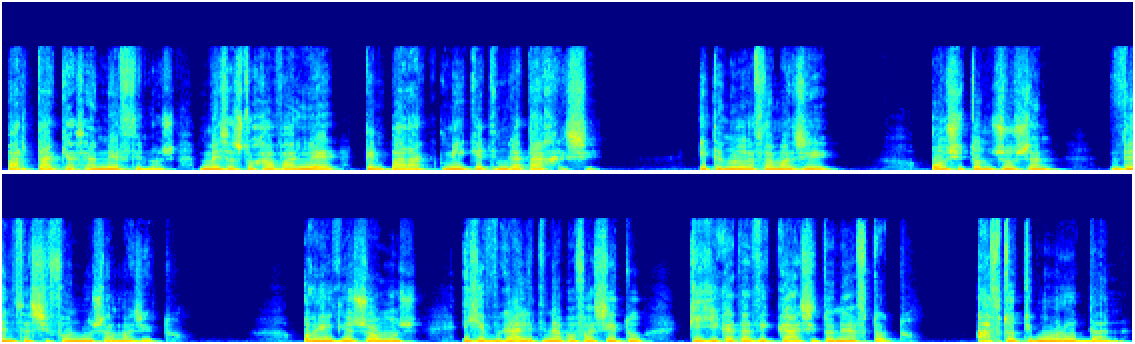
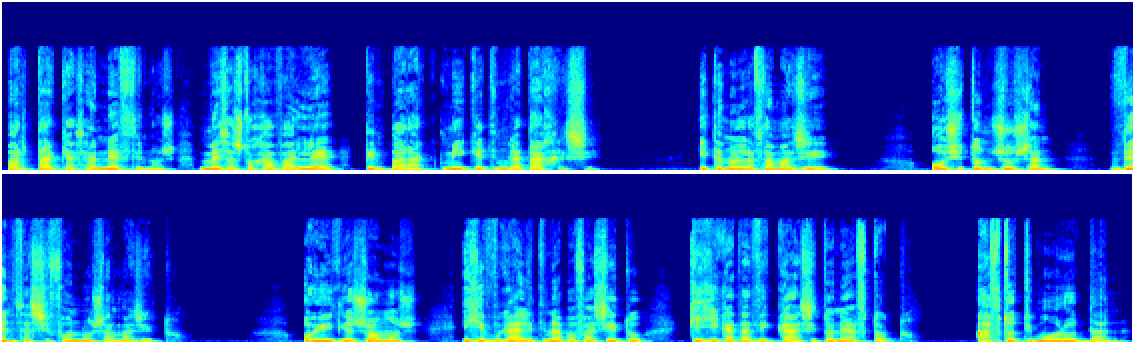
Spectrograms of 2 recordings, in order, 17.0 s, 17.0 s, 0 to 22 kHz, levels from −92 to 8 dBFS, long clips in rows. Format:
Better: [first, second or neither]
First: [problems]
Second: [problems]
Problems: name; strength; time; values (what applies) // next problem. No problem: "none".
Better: second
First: distortion; slight; 10 dB below the speech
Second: none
